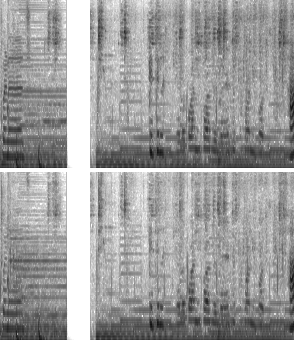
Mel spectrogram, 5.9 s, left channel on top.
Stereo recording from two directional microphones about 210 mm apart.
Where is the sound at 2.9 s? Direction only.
5° right (ahead or behind).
